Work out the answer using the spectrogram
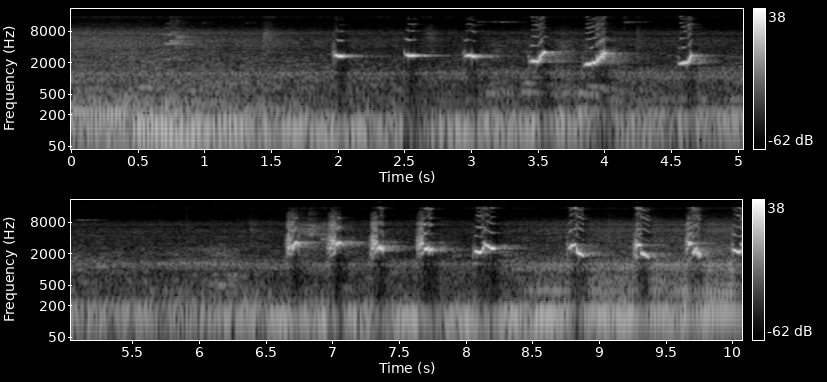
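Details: Female greater green leafbird in breeding condition calling the male: sharp whistled notes near a steady pitch, given singly about every half second, then a faster, brighter burst of downslurred whistles after a short pause.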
